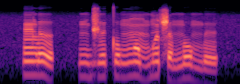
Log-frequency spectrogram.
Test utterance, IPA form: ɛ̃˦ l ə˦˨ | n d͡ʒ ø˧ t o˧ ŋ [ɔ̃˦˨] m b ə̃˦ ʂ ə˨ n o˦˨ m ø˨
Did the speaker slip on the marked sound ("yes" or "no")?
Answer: no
